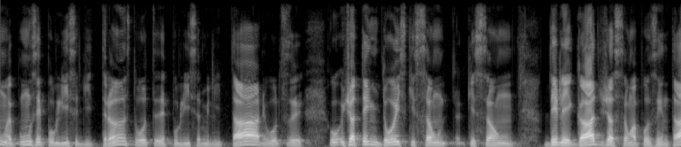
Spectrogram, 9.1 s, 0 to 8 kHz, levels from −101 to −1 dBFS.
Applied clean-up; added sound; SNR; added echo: none; none; none; none.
